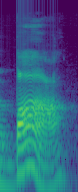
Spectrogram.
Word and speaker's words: ba: received the offerings the BAA which we can call the individual soul was another spirit soul sometimes depicted as a human with a bird head the hieroglyph itself pronounced ba is the picture of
